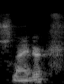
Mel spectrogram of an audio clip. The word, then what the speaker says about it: Schneider: email address is s dot B dot slider Schneider is pronounced s is the student pronounced Schneider it's spelled SCH n ii i de r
